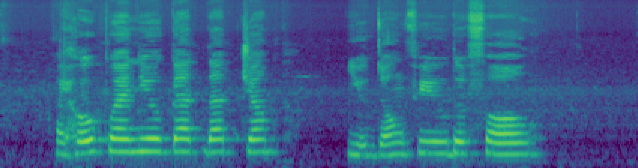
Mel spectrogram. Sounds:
Sigh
